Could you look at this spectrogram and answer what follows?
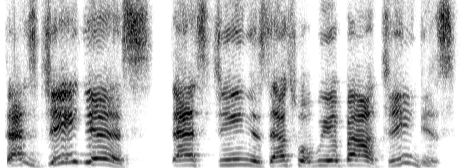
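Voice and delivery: excited proclaiming of admiration; emphatic excited quote. Acted. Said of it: "So that's why I'm like".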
